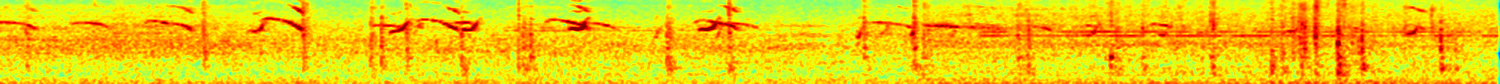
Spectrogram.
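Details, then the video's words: Chicks playing around a toy jeep give bright, looping high peeps, some rising then falling, in quick irregular bursts, with sharp clicks and a low rumbling background. "Murgi Chicks Chirping Sounds"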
